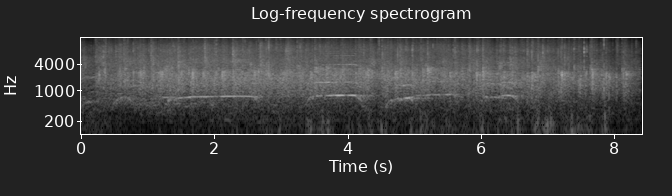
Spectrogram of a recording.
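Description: Sustained applause from an audience, dense steady clapping filling the whole stretch, with a few faint tonal tones like soft sustained notes rising and falling beneath it.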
